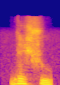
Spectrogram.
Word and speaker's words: choux: Des choux.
